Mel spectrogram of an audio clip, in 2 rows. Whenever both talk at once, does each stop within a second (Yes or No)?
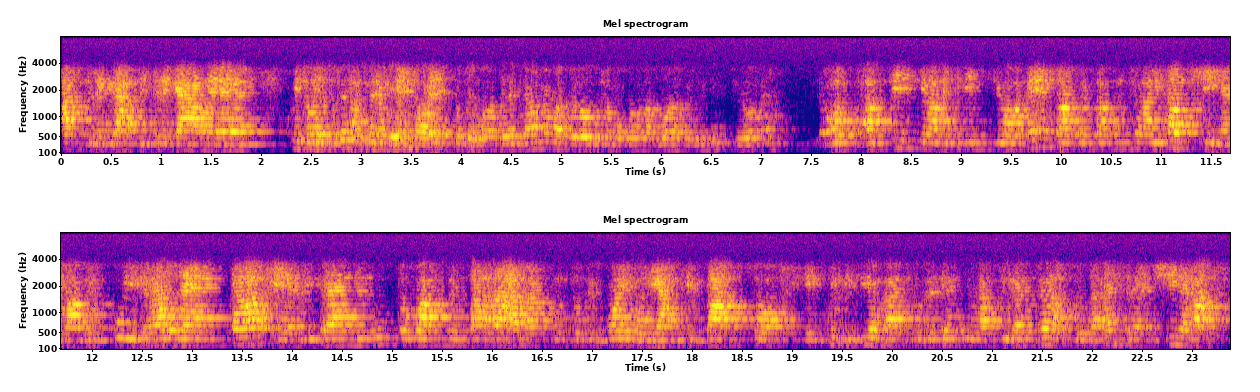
No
